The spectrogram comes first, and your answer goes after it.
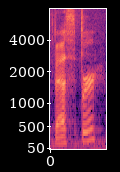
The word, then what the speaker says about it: VSEPR: We just pronounced it Vsepr, but it's V-S-E-P-R.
